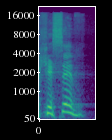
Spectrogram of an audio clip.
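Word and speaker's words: Gesed (חסד): De hecho, esta, frase que utiliza, su fiel amor, su fiel amor, viene de una palabra hebrea que se pronuncia Gesed.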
